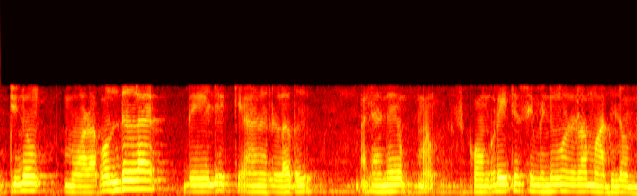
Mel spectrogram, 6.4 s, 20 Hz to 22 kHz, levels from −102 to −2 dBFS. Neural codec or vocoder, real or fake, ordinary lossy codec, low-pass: codec, 16 kHz, 4 kbps, FreqCodec, larger model; fake; none; 3.6 kHz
